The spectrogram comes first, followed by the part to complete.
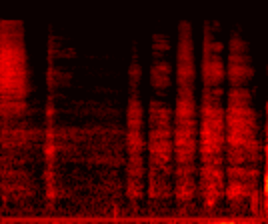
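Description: Soft breaths close to a microphone: a few faint, breathy puffs with no voice, over a low steady hum.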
